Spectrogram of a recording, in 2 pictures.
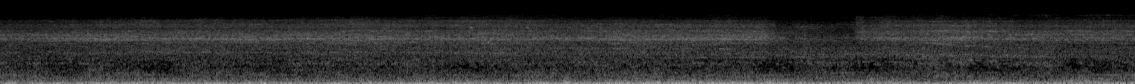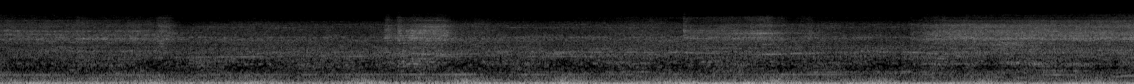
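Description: City street ambience: a steady low rumble of traffic with an even high hiss over it that cuts out briefly several times, and a faint steady hum in the second half.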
